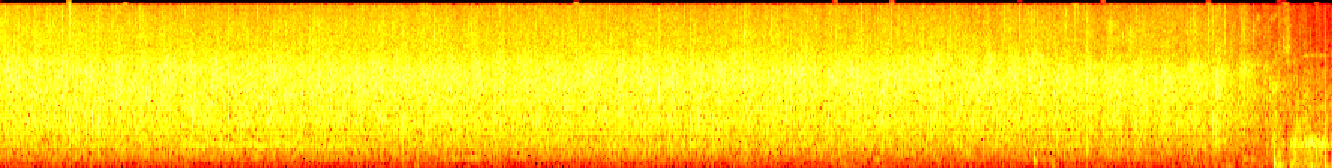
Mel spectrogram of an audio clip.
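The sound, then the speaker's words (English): An audience claps steadily for about seventeen seconds for a visiting couple being introduced, a dense, even wash of many hands that holds its loudness throughout before tapering off right at the end. “It's okay to clap for them.”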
